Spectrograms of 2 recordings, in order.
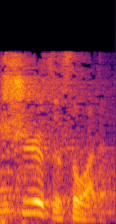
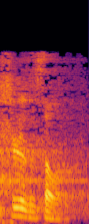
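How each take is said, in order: First: The third syllable is pronounced zuo. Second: The third syllable is pronounced zou. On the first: The speaker calls it right. "做的不就是揍的吗" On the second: The speaker calls it wrong. "谁爷爷是狮子揍的呀"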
